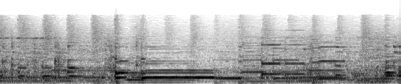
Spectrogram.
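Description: A live electric blues band playing: electric guitars over a drum kit keeping a steady beat, with long held, bending notes.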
